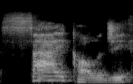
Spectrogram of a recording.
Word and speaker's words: psychology: is a of course these are Greek words and they're psychology and Psychiatry not psychology or psychology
